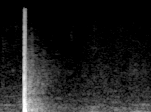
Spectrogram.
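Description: A single sharp knock at the pulpit, close to the pulpit microphone, as something is set down on it, with a brief ring-out.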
